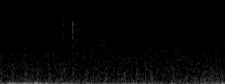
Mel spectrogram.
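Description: A single faint computer-mouse click about two-thirds of a second in, over low background hiss and rumble.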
